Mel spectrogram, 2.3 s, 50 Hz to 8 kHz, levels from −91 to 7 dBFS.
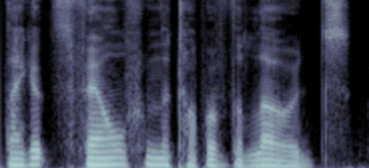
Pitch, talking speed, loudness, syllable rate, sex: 100 Hz, 235 wpm, -21 LUFS, 4.6 syllables/s, male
